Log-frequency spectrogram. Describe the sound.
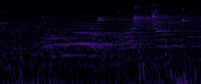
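Basketball dribbled on an indoor court during a game: a few faint, dull bounces over quiet court ambience.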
